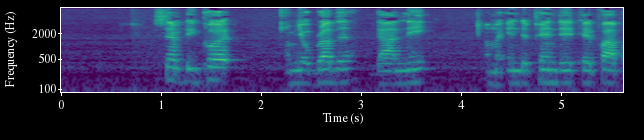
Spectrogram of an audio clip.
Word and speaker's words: Da Neek: Is it pronounced Danique? Danique.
